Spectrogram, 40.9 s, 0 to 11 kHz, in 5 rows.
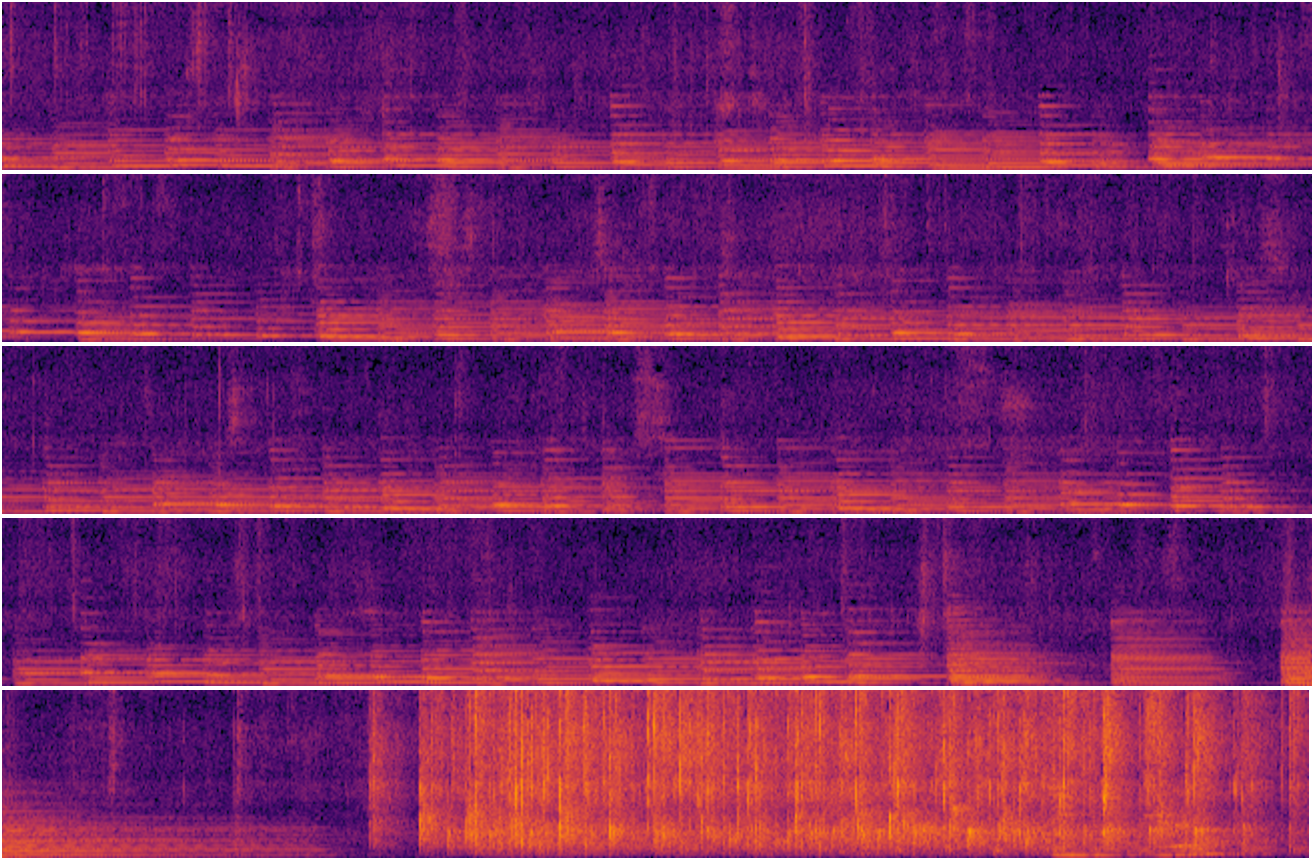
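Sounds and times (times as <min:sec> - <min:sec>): solo piano piece: 0:00.0 - 0:40.9.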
